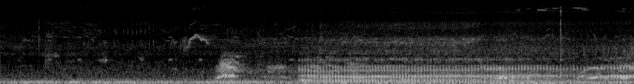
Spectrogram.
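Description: A lion growling while mating: a short growl about two seconds in, then a long, steady, low growl from about three seconds on. A low rumble runs underneath.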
